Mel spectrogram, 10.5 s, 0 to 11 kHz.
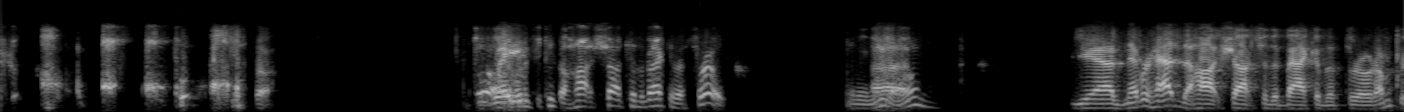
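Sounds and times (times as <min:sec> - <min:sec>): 
harsh voiced coughs: 0:00.0 - 0:02.0
speech: 0:03.7 - 0:05.6, 0:06.4 - 0:07.1, 0:08.0 - 0:10.5.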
